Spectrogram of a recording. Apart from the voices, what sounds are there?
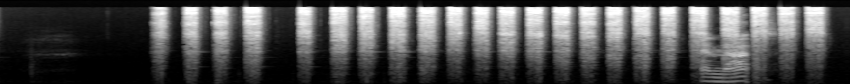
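spray painting faux granite onto countertop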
